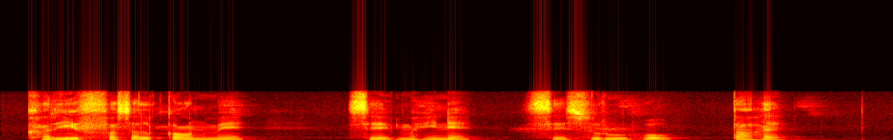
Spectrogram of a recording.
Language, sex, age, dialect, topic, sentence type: Magahi, male, 18-24, Western, agriculture, question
